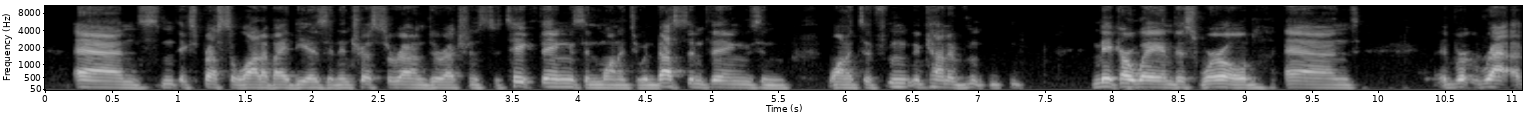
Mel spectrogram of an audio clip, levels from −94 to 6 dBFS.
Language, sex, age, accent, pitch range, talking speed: English, male, 30-49, American, 110-130 Hz, 180 wpm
